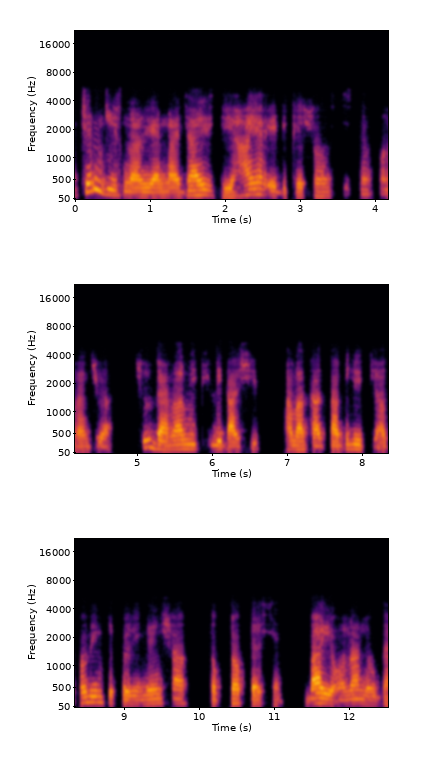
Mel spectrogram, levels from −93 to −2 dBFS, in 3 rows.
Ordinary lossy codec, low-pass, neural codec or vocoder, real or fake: Opus, 32 kbps; 5.4 kHz; codec, 44.1 kHz, 1.7 kbps, Pupu-Codec; fake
